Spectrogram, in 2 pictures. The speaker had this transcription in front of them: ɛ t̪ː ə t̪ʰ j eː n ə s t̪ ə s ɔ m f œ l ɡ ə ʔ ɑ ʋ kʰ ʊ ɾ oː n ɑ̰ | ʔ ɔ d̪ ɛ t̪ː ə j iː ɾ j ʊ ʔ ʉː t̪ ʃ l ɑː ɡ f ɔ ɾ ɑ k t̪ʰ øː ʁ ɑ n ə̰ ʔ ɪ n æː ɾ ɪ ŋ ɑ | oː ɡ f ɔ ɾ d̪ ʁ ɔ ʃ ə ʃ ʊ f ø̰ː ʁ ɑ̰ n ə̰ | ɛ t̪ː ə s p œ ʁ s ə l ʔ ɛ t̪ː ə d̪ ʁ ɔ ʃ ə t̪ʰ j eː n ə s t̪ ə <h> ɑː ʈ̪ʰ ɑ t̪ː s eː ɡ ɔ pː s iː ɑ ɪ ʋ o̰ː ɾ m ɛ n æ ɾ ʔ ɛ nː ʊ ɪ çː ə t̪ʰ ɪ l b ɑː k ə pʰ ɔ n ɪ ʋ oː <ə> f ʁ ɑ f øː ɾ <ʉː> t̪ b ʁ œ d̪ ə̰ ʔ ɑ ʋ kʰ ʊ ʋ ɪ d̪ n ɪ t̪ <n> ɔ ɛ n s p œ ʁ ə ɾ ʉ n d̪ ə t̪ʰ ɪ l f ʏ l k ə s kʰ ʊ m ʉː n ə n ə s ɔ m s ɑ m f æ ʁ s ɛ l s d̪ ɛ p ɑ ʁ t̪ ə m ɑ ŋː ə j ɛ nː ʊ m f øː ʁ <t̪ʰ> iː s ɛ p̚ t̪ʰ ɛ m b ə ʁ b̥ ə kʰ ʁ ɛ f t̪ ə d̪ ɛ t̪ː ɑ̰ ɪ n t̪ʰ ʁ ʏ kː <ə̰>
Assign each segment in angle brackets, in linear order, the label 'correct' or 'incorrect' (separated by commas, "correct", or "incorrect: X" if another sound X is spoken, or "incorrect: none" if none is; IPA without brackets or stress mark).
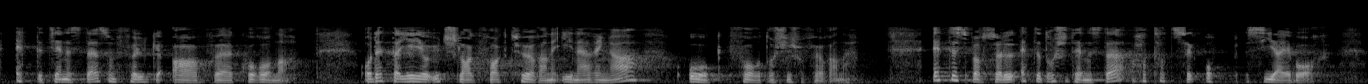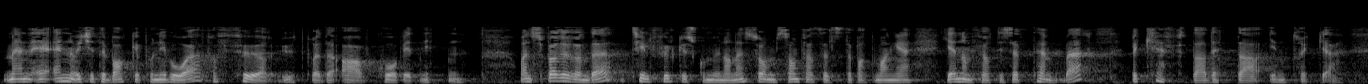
correct, correct, correct, correct, incorrect: t̪, correct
